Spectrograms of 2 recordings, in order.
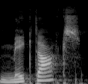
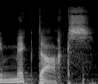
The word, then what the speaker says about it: MkDocs: So I picked a separate one, and this one is either pronounced MakeDocs or MKDocs. I actually just gave a talk on static site generators at San Francisco Python, and I tweeted at Tom Christie, who's the creator of not only Django REST framework, but this project as well, MakeDocs. And I said, hey, I'm going to check myself before I wreck myself. How do I pronounce this project? And he said, well, you know, I say MakeDocs with a Scottish accent.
